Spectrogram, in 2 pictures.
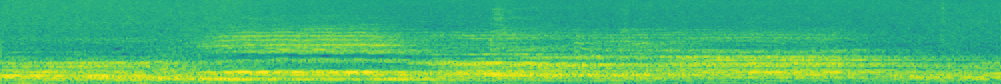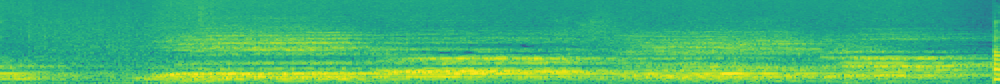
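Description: Choir singing sacred music in long held chords, in two phrases with a short break about halfway through.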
